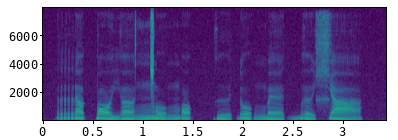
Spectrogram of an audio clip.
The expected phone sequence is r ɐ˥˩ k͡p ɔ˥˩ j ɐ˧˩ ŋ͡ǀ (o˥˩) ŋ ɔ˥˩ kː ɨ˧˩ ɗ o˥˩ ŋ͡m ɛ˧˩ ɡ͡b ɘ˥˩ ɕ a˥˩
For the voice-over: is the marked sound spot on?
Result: yes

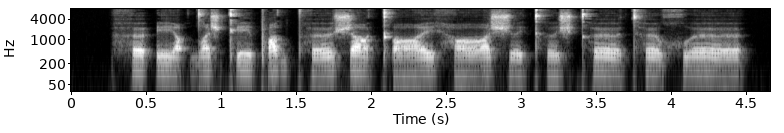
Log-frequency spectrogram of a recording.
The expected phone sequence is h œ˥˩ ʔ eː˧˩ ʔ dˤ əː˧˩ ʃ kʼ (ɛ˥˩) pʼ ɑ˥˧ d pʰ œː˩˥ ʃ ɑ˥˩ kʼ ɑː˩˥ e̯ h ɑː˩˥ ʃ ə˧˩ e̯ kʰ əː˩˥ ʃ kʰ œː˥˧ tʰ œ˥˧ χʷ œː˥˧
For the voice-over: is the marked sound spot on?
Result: no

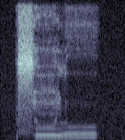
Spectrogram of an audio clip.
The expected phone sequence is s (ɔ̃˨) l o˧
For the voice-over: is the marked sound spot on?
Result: yes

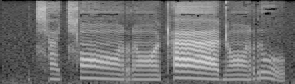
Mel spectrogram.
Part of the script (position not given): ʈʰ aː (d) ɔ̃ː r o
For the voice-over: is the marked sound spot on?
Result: no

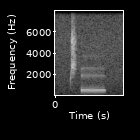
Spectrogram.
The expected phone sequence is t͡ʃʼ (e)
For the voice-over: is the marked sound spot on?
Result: no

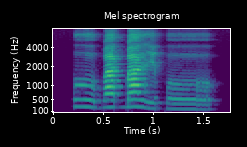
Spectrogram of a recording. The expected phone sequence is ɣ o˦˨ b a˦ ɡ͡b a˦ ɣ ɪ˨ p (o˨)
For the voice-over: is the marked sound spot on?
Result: no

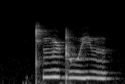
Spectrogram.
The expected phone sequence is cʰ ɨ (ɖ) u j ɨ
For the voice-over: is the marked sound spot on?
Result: yes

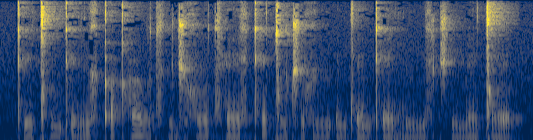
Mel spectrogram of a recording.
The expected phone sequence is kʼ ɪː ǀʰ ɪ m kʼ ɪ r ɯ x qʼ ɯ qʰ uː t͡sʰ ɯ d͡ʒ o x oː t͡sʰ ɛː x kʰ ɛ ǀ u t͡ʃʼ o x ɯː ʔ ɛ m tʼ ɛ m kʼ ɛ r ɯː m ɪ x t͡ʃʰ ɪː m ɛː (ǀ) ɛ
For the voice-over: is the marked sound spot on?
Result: yes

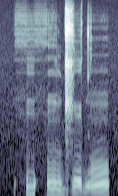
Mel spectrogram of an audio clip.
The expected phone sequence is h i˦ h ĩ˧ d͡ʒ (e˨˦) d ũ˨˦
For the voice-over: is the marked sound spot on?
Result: no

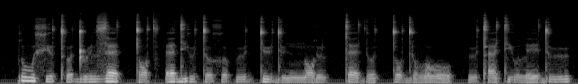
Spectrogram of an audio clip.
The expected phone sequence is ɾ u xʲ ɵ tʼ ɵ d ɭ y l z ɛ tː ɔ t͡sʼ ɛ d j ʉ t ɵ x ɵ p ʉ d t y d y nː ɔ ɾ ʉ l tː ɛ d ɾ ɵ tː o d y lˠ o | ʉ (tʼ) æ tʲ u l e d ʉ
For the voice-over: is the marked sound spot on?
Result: yes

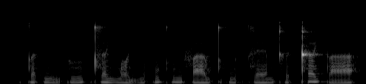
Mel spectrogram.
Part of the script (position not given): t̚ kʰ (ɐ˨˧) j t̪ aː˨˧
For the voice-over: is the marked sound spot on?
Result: no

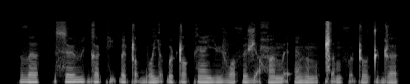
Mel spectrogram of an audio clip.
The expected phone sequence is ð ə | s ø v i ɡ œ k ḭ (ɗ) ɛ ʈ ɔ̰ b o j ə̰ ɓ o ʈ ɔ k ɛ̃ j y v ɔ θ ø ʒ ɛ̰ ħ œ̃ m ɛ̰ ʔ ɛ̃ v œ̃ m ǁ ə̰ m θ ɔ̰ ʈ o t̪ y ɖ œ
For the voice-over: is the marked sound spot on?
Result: no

